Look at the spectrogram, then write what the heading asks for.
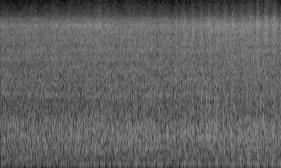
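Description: Norfolk Southern freight train of ethanol tank cars rolling steadily past a grade crossing, its wheels rumbling on the rails, growing slightly louder toward the end.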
